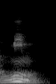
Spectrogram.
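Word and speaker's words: ميم: 그런데 이런 식으로 표기를 하면 되고, 요 밈은 양 입술을 사용해서 내는 소리입니다. 밈 이런 식으로요. 그래서 밈은 영어의 M과 발음 기호를 M으로 표기를 합니다.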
